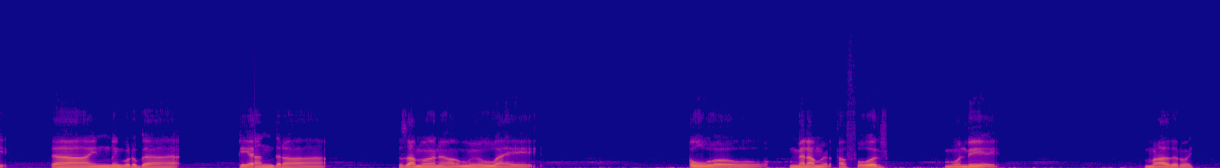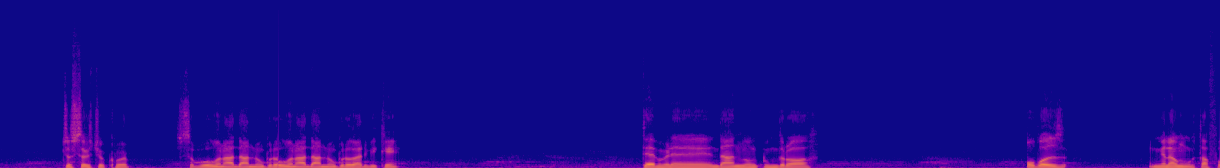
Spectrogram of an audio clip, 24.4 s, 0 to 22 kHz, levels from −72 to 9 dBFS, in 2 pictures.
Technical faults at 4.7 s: none

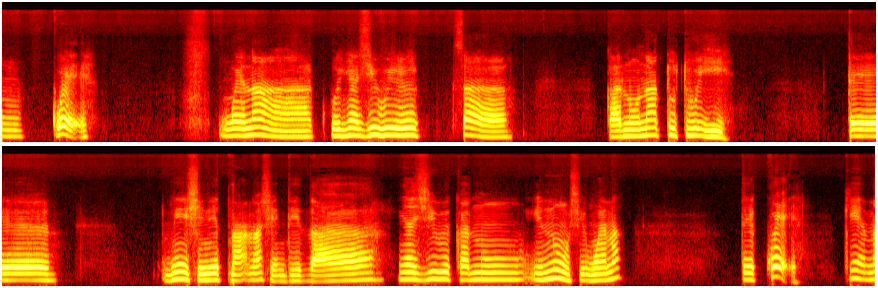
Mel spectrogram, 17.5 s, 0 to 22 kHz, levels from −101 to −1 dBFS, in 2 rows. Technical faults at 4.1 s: gain pumping

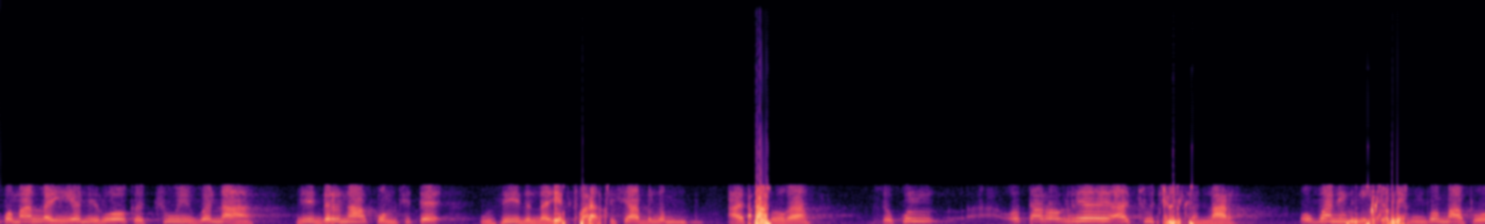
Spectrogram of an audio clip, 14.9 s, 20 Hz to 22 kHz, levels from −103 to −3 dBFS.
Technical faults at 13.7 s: GSM full-rate codec; GSM bit errors

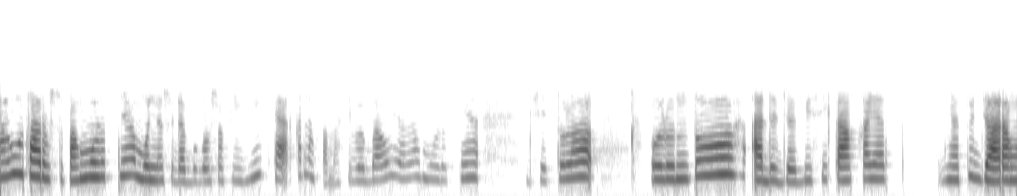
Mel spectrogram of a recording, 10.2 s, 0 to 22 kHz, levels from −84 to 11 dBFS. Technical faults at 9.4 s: none

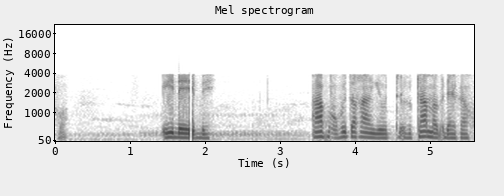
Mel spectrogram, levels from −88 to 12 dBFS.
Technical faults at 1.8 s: packet loss on an ADPCM call

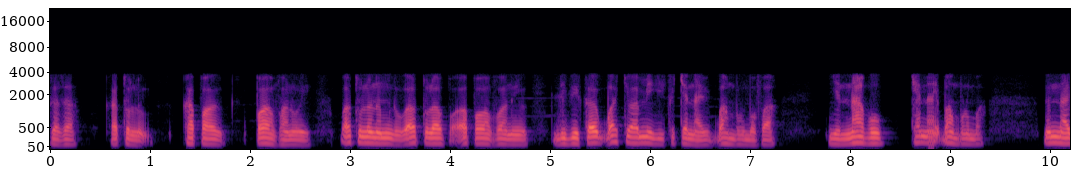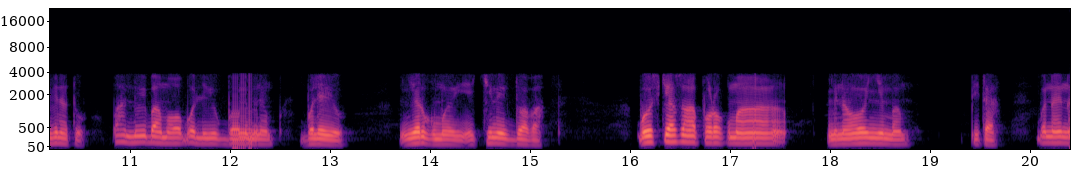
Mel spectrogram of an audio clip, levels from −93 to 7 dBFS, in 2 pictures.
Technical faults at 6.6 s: pre-emphasis left on

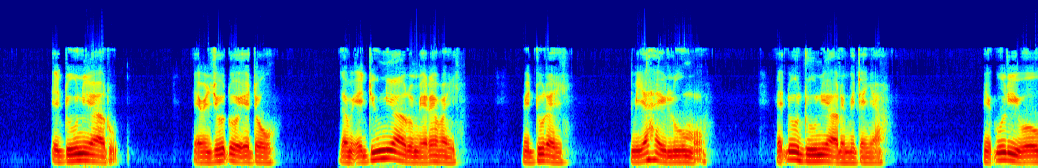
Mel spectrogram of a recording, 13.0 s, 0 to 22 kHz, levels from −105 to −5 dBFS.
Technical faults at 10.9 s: none

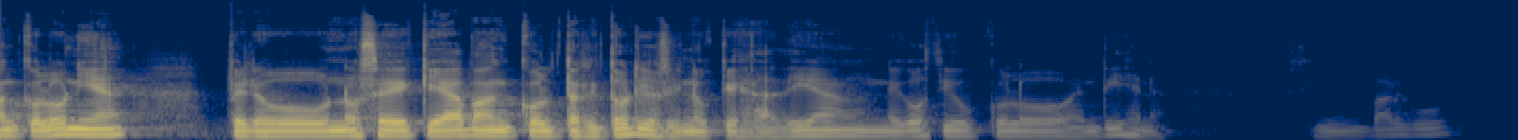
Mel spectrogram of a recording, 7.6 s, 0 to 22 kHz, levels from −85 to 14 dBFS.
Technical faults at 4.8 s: none

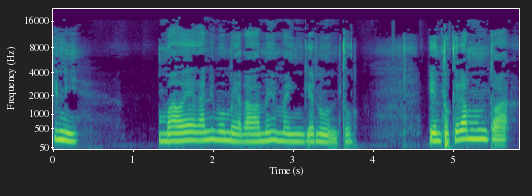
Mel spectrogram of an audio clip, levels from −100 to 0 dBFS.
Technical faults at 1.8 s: generation loss; drift correction step

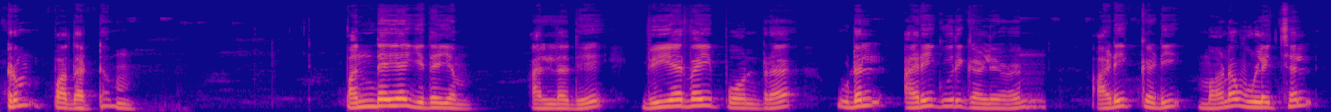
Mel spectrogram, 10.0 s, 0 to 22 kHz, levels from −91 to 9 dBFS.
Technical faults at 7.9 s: AAC frame loss with concealment

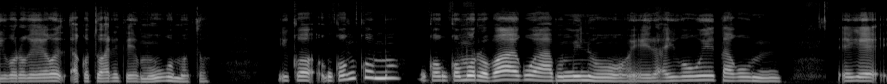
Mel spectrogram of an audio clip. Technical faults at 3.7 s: none

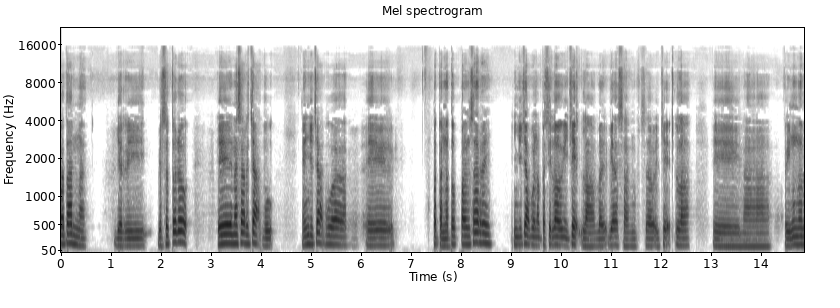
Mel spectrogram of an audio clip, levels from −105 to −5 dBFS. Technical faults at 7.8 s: HE-AAC compression

